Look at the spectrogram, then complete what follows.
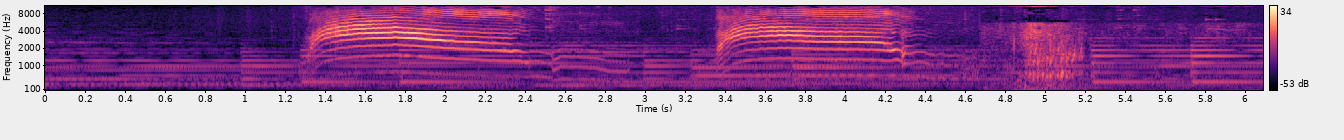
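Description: Two cat meows, each about a second long, rising quickly and then sliding down in pitch, over steady background music. A short noisy burst follows about five seconds in.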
